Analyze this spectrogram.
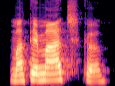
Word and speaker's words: Matemática: Accents are good indications of stress. Since this has the acute accent, it indicates that the syllable should be stressed and that it requires an open pronunciation. Matemática.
